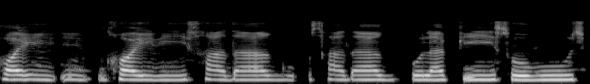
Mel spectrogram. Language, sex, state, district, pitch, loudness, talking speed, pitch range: Bengali, female, West Bengal, Dakshin Dinajpur, 215 Hz, -18 LUFS, 80 wpm, 210-220 Hz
